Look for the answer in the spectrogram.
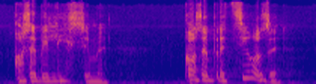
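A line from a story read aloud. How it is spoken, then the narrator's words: Excited little girl shouting. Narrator (Italian): gridò entusiasta la bambina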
